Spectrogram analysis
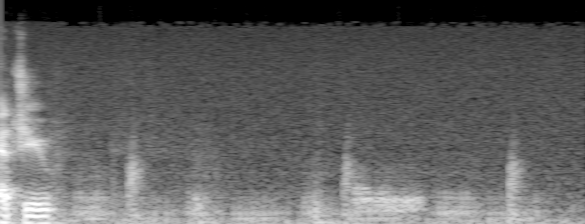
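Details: Low rumbling purr from Gaia, a heavily pregnant long-haired tabby, resting indoors against someone holding her steady; the pulsing purr runs continuously after a short burst of human speech at the start, with a few soft clicks.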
